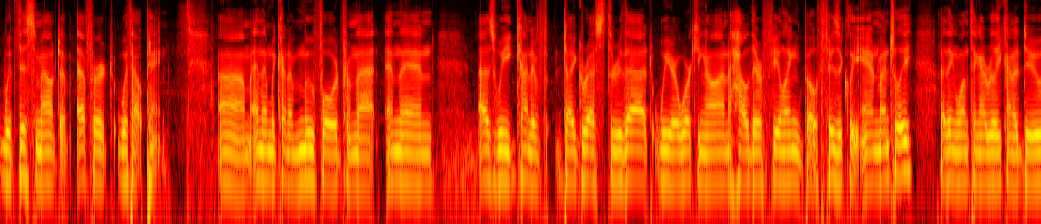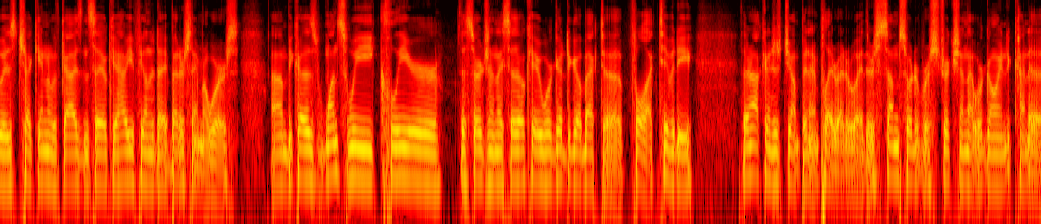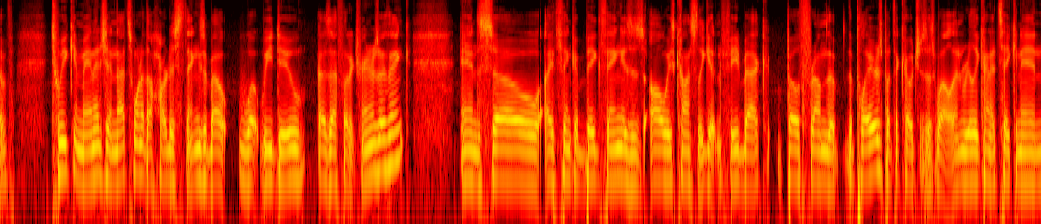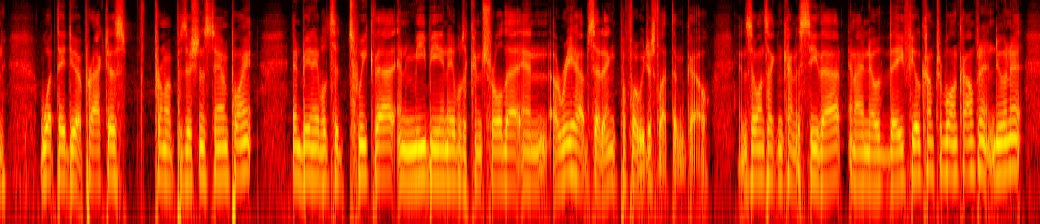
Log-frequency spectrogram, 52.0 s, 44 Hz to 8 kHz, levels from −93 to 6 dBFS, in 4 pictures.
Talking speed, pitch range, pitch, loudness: 235 wpm, 120-130 Hz, 125 Hz, -32 LUFS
